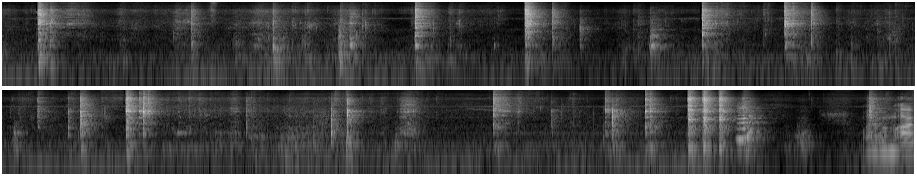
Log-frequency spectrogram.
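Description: Spices and paste being mixed into an aloo gosht (potato and mutton) curry base, heard as a run of close, irregular scrapes and clinks of a spoon against a pot, with a low steady hum underneath.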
